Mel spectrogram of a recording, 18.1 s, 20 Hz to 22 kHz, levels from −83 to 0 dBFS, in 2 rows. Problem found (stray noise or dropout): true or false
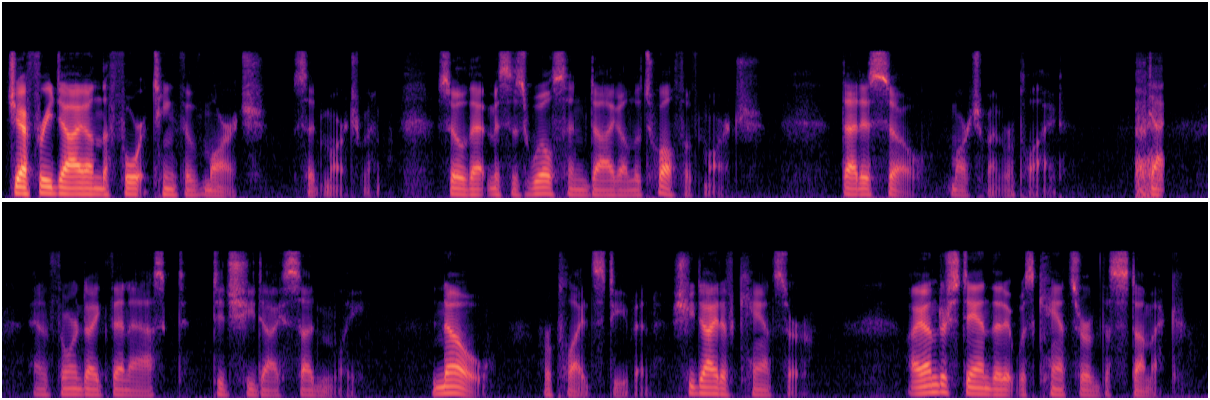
true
